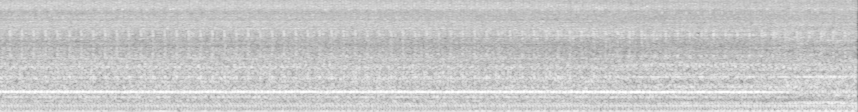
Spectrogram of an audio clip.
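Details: Engine knock at idle, low fuel (per caption): steady idle with a faint regular light knock about three a second under a lot of hiss; cause undetermined.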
